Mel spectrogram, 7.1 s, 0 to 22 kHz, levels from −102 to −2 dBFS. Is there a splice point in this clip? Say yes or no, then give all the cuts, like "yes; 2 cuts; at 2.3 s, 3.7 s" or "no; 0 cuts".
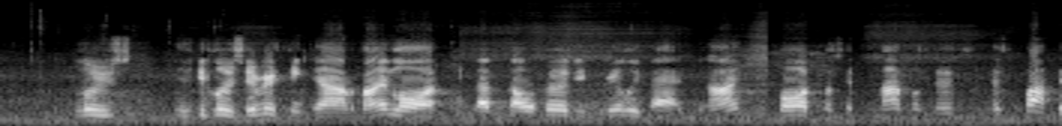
yes; 2 cuts; at 3.0 s, 5.0 s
